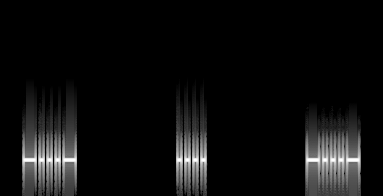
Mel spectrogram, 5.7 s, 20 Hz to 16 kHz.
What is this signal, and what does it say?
Morse code, heard as a keyed tone, about 20 wpm, spaced as for 5 wpm, 700 Hz. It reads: <BT>H<BT>
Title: 224 Lesson 36e - BT - Three Characters 20wpm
